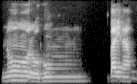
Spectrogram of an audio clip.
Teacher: মিম সাকিনের পরে বা আছে, মিম সাকিনটাকে গুণনা করব।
